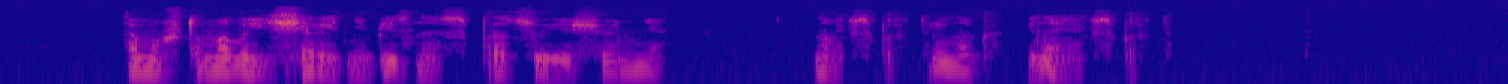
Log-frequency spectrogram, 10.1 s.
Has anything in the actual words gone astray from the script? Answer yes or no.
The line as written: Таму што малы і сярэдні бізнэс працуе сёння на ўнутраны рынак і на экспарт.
yes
